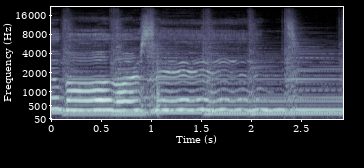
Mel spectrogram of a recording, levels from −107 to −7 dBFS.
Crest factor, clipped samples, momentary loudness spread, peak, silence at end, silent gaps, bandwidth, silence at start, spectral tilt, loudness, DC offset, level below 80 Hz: 14 dB; under 0.1%; 10 LU; -14 dBFS; 0 s; none; 16.5 kHz; 0 s; -4 dB/octave; -28 LUFS; under 0.1%; -80 dBFS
